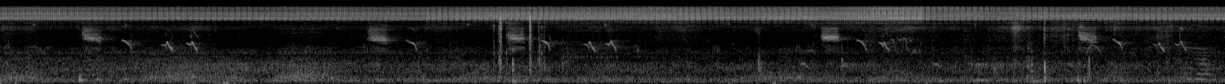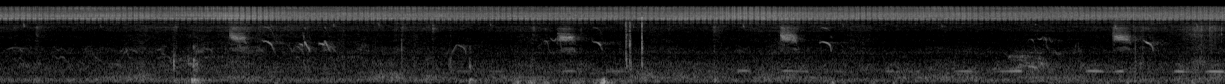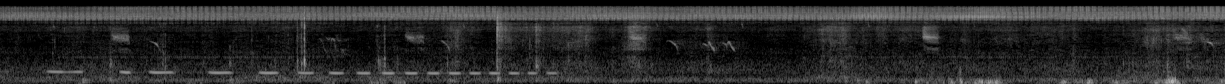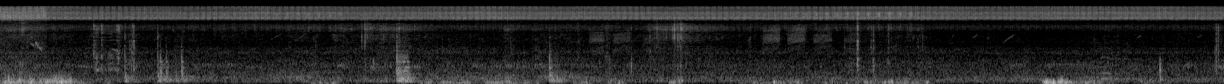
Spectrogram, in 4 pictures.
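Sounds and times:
high insect drone: 0.0 - 48.9
bird cooing: 21.8 - 30.2.

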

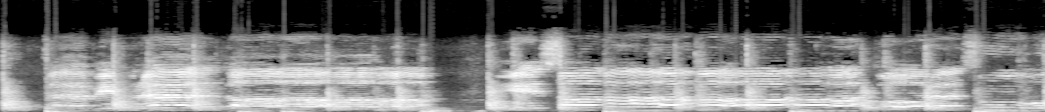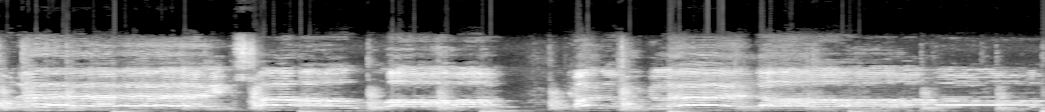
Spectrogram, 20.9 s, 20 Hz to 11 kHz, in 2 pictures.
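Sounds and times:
frame drum beats: 0.0 - 20.9
group of men singing: 0.4 - 20.9.

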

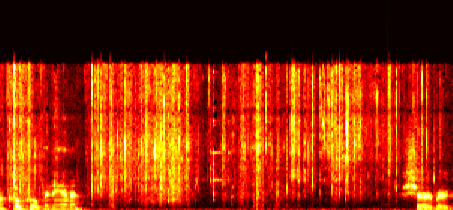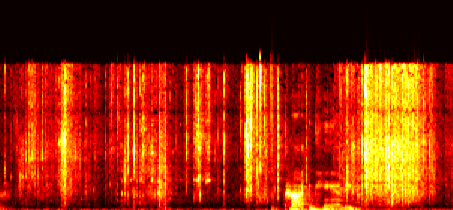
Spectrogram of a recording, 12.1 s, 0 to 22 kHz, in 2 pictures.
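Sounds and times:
plastic bags crinkling: 0.0 - 12.0.

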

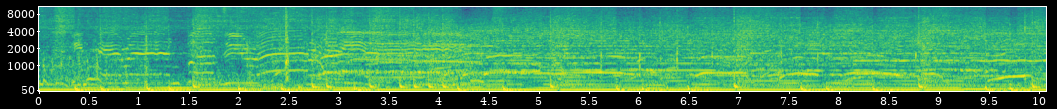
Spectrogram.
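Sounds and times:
music soundtrack: 0.0 - 10.0.

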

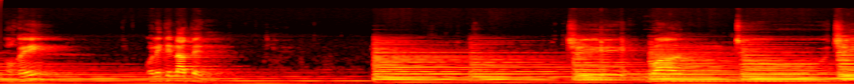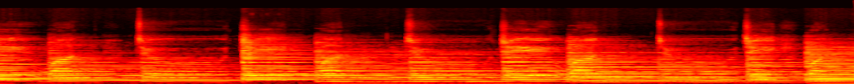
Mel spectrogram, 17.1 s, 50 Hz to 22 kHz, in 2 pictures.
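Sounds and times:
electronic keyboard chords: 0.0 - 17.0.

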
